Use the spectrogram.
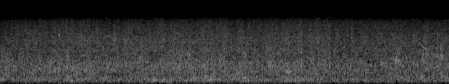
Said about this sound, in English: Flush of fresh water signals the start of a new season.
